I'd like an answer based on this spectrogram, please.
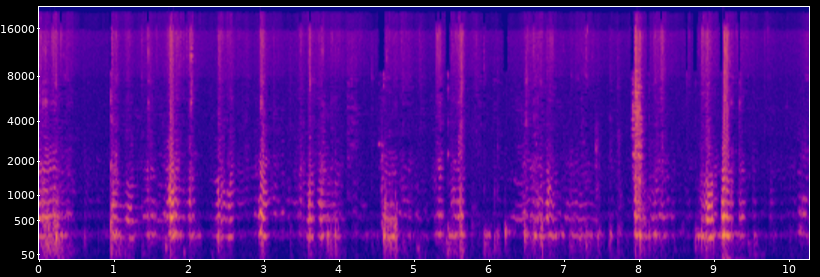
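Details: Asian honey bees whose colony lived in the roof of a kitchen, recorded during the rescue: an intermittent buzzing hum coming in short surges roughly every second, with brief quiet gaps between passing bees.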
